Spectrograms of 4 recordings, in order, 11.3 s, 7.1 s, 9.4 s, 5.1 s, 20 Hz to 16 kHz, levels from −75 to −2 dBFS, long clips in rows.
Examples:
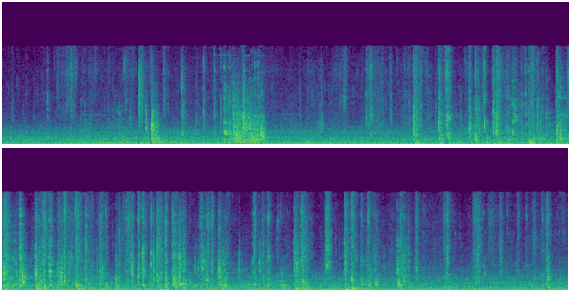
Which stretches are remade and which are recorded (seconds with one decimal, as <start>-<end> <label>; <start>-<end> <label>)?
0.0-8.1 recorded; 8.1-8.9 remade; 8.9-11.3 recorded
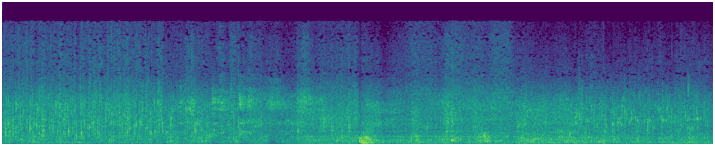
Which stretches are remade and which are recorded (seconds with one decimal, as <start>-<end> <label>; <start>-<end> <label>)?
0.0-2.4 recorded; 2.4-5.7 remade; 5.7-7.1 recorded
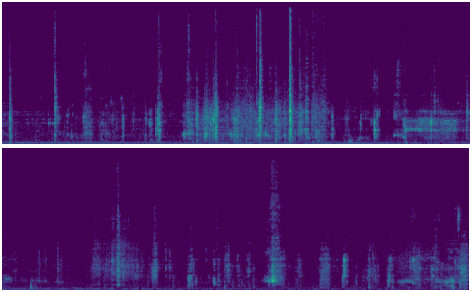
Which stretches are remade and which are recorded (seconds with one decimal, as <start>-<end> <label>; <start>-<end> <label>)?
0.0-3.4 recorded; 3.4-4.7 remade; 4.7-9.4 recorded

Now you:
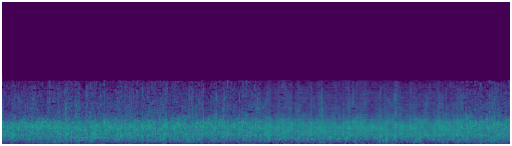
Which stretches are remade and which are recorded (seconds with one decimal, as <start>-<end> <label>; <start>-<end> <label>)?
0.0-2.6 recorded; 2.6-4.6 remade; 4.6-5.1 recorded

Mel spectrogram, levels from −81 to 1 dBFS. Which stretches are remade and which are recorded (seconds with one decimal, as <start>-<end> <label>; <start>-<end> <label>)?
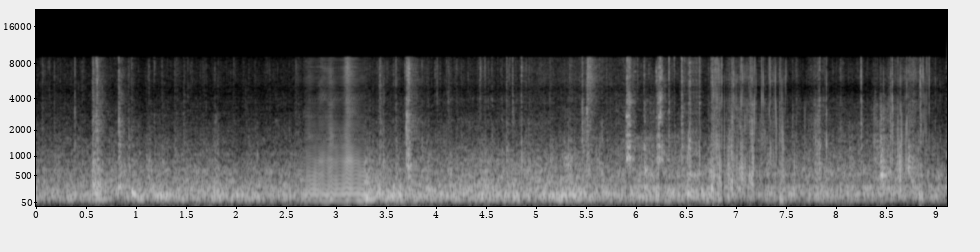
0.0-2.7 recorded; 2.7-3.3 remade; 3.3-9.1 recorded

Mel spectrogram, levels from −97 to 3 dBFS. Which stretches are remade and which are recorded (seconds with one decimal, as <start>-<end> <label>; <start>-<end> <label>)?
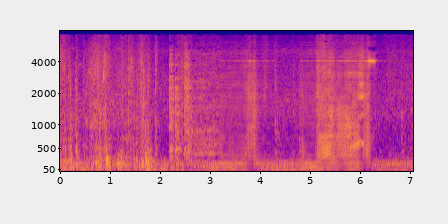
0.0-3.2 recorded; 3.2-4.3 remade; 4.3-4.8 recorded; 4.8-6.3 remade; 6.3-7.1 recorded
